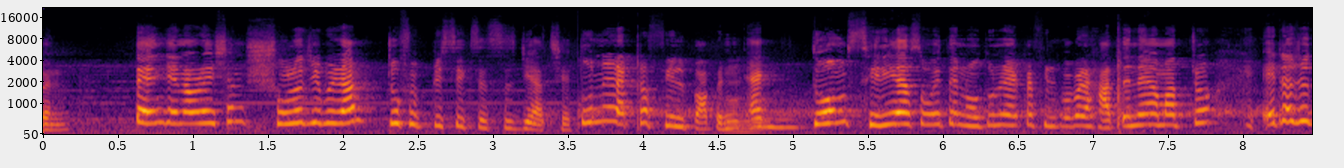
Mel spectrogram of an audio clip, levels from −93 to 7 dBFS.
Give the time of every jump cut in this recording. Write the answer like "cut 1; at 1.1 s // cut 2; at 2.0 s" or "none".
cut 1; at 3.6 s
